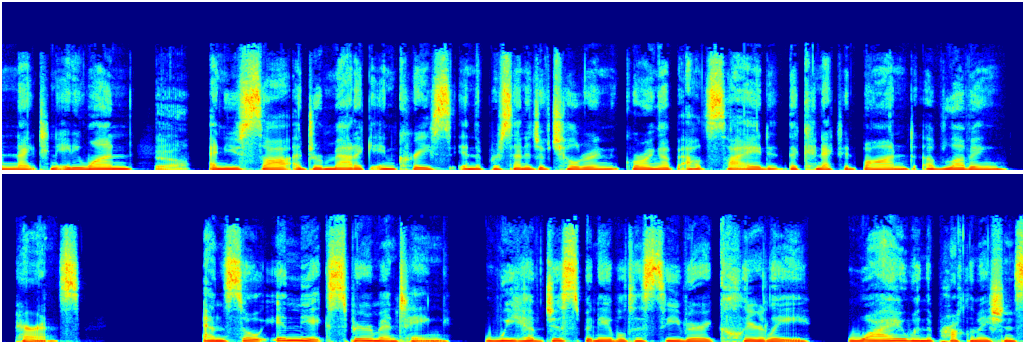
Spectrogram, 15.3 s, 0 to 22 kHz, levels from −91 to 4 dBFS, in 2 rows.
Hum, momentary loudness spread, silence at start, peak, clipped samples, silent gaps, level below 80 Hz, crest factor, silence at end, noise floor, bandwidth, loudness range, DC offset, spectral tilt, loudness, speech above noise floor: none; 7 LU; 0 s; -4 dBFS; under 0.1%; 7.69-7.75 s, 8.45-9.15 s, 11.18-11.26 s, 13.86-13.99 s; -48 dBFS; 12 dB; 0 s; under -90 dBFS; 16 kHz; 3 LU; under 0.1%; -5.5 dB/octave; -17 LUFS; over 74 dB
